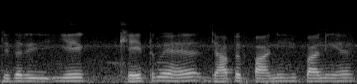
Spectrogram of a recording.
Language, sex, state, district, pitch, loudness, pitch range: Hindi, male, Jharkhand, Sahebganj, 150 Hz, -28 LUFS, 145-155 Hz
